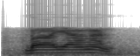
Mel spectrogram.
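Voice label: "bayangan", Indonesian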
